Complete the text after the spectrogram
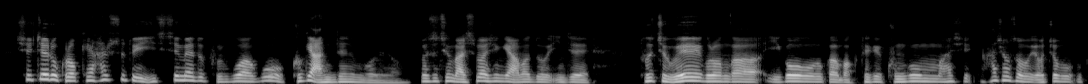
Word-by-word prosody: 실제로 220 Hz, 0 st, +3 dB
그렇게 170 Hz, +1 st, 0 dB
할 200 Hz, +4 st, -2 dB
수도 205 Hz, -4 st, -4 dB
있음에도 170 Hz, -, -1 dB
불구하고 135 Hz, +2 st, -1 dB
그게 155 Hz, +2 st, +1 dB
안 110 Hz, +1 st, +4 dB
되는 120 Hz, -3 st, -2 dB
거예요. 85 Hz, -3 st, -9 dB, 0.2 s
그래서 145 Hz, 0 st, -2 dB
지금 155 Hz, +1 st, -2 dB
말씀하신 145 Hz, +5 st, +1 dB
게 140 Hz, -, 0 dB
아마도 115 Hz, 0 st, 0 dB
인제 105 Hz, 0 st, -3 dB, 0.5 s
'도대체 150 Hz, -2 st, -1 dB
왜 155 Hz, +8 st, +6 dB
그런가.' 130 Hz, -4 st, +2 dB
이거가 125 Hz, -2 st, +3 dB
막 105 Hz, -3 st, -5 dB
되게 120 Hz, +1 st, -3 dB
궁금하시 130 Hz, 0 st, -2 dB
하셔서 180 Hz, +4 st, -2 dB
여쭤보고 120 Hz, +4 st, -2 dB
135 Hz, 355 characters per minute, -23 LUFS, 115-155 Hz, 0.5 s, 왜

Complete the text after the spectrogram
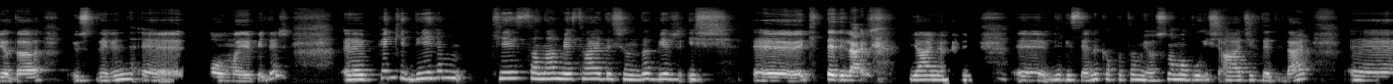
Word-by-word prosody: ya 170 Hz, -1 st, +2 dB
da 165 Hz, +1 st, +2 dB, 0.3 s
üstlerin, 190 Hz, +4 st, 0 dB
eee, 245 Hz, -, -1 dB, 0.3 s
olmayabilir. 165 Hz, -, -1 dB, 0.6 s
Eee, 225 Hz, +1 st, +3 dB
peki, 315 Hz, -7 st, -2 dB
diyelim 295 Hz, +4 st, -1 dB, 0.3 s
ki 285 Hz, +1 st, 0 dB
sana 260 Hz, -1 st, +2 dB
mesai 255 Hz, 0 st, +2 dB
dışında 240 Hz, 0 st, +1 dB
bir 245 Hz, +1 st, +4 dB, 0.2 s
iş, 225 Hz, +1 st, -3 dB, 0.2 s
eee, -, -, +5 dB
kitlediler. 440 Hz, -3 st, +5 dB, 0.4 s
Yani, 210 Hz, 0 st, +2 dB
hani, 210 Hz, 0 st, -3 dB, 0.8 s
bilgisayarını 215 Hz, -1 st, +1 dB
kapatamıyorsun, 220 Hz, -4 st, -2 dB
"Ama 225 Hz, -1 st, +1 dB
bu 210 Hz, 0 st, -1 dB
iş 215 Hz, -1 st, -5 dB
acil." 195 Hz, 0 st, -2 dB
dediler. 170 Hz, +8 st, -3 dB, 0.3 s
Eee, 190 Hz, -2 st, -1 dB
225 Hz, 110 wpm, -20 LUFS, 200-255 Hz, 0.8 s, eee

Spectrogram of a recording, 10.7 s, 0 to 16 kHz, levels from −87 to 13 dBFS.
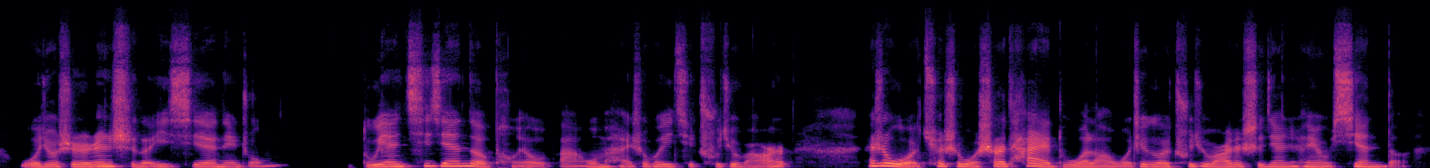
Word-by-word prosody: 我 170 Hz, -, -1 dB
就 180 Hz, +2 st, 0 dB
是 190 Hz, -3 st, +2 dB
认 200 Hz, +3 st, +4 dB
识 200 Hz, -2 st, +1 dB
了 175 Hz, -, -1 dB
一 180 Hz, -, -3 dB
些 180 Hz, -2 st, -2 dB
那 175 Hz, 0 st, -3 dB
种 230 Hz, +8 st, -9 dB, 0.6 s
读 170 Hz, +1 st, +1 dB
研 200 Hz, +1 st, +3 dB
期 210 Hz, +3 st, -1 dB
间 235 Hz, 0 st, +3 dB
的 210 Hz, -7 st, +4 dB
朋 205 Hz, +5 st, -10 dB
友 -, -, -5 dB
吧， 225 Hz, 0 st, -9 dB
我 170 Hz, -, -3 dB
们 170 Hz, -, -1 dB
还 190 Hz, +1 st, -6 dB
是 200 Hz, -, -7 dB
会 200 Hz, -2 st, -1 dB
一 -, -, 0 dB
起 185 Hz, 0 st, -8 dB
出 195 Hz, -, -7 dB
去 200 Hz, 0 st, -2 dB
玩 180 Hz, -, -6 dB
儿。 200 Hz, +2 st, -2 dB, 0.6 s
但 250 Hz, -, +4 dB
是 260 Hz, -, +6 dB
我 200 Hz, -8 st, +6 dB
确 230 Hz, -, -1 dB
实 210 Hz, 0 st, +1 dB
我 195 Hz, -, +2 dB
事 215 Hz, -, +4 dB
儿 205 Hz, -, +6 dB
太 205 Hz, -2 st, +3 dB
多 170 Hz, -1 st, -2 dB
了， 170 Hz, -, -2 dB
我 -, -, -3 dB
这 200 Hz, -, -2 dB
个 175 Hz, -1 st, 0 dB
出 205 Hz, -, -6 dB
去 210 Hz, -, -2 dB
玩 175 Hz, -3 st, 0 dB
儿 175 Hz, -, +2 dB
的 185 Hz, -, 0 dB
时 180 Hz, -2 st, -1 dB
间 180 Hz, 0 st, -2 dB
是 -, -, 0 dB
很 195 Hz, -1 st, -1 dB
有 175 Hz, -, -2 dB
限 185 Hz, -1 st, +1 dB
的。 205 Hz, -, -10 dB
190 Hz, 305 characters per minute, -24 LUFS, 180-205 Hz, 0.6 s, 是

